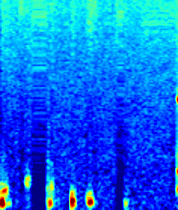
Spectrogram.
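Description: Near silence: room tone, with a few faint, short, low thuds.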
